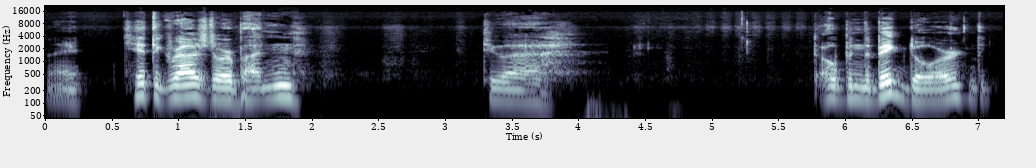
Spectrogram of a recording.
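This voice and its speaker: A man's voice: mid-range voice, steady tone, takes it slowly, creaky, pauses often, mellow, slightly rough. A man vlogging, telling a rambling story in casual talk and swearing often.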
